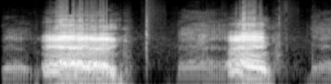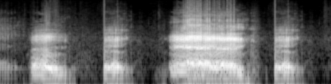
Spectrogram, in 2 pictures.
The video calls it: Bison - Sounds Effect ( Copyright free - creative commons )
